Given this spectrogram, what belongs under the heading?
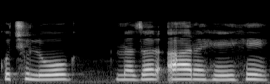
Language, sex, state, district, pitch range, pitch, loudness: Hindi, female, Madhya Pradesh, Bhopal, 220-235 Hz, 230 Hz, -17 LUFS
